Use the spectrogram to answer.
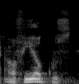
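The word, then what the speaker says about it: Ophiuchus: La astrología tradicional eliminó un signo llamado Ophiocus, escrito como Opiochus, Opiochus, pero se, pero se pronuncia Ophiocus.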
